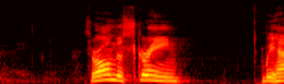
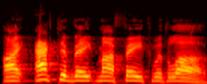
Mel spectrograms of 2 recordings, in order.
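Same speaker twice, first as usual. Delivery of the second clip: forceful declaration; 3 semitones higher, 3 dB louder than usual. Real, not acted. Pastor leading the congregation in declaration, loud and forceful. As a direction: call it out loud and strong, line by line. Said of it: "say it like you mean it".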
